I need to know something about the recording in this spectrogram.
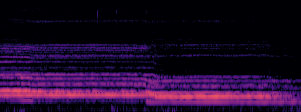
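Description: A live rock band's final chords held and left ringing, with no drums. It steps down to a lower chord about three seconds in, shifts once more, then fades out near the end.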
